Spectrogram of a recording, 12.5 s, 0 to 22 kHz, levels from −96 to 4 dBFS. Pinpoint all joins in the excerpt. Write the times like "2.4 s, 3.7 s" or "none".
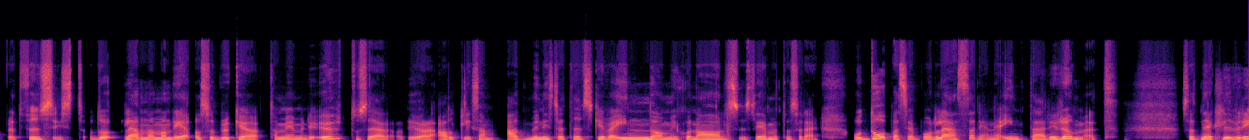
none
